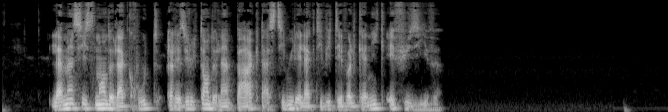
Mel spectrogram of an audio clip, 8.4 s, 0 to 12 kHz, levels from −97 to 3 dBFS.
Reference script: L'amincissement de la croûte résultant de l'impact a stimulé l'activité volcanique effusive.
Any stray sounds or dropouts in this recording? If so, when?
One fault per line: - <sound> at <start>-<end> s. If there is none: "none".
none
